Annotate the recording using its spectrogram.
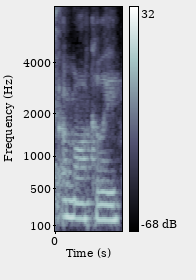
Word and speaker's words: Immokalee: People of Immokalee. Did I pronounce that right? – Yes, Immokalee.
